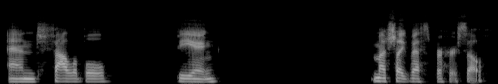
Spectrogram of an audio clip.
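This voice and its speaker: A player narrates their character's actions in a tabletop game, thoughtful and a little hesitant. The delivery is slow and mid-pitched, and the sound is dry and close. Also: bright, forceful tone, clear, resonant tone, no room sound.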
